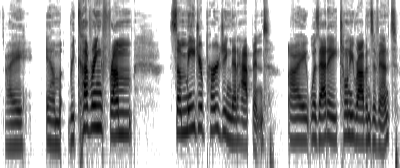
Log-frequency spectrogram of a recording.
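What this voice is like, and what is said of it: Slightly rough voice. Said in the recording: “my voice might sound a little rough today”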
